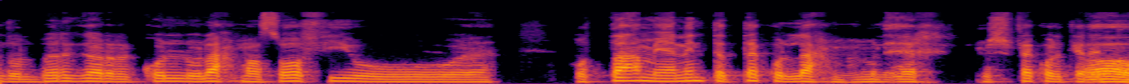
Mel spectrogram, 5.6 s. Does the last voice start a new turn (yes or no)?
yes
